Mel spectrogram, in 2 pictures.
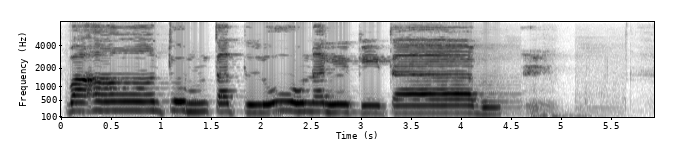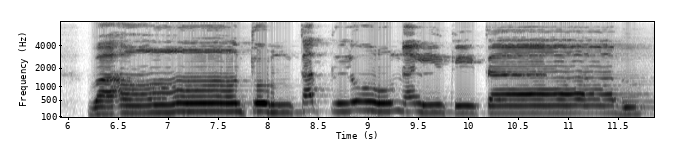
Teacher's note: میم ساکن کے بعد با اور میم کے علاوہ حروف ہے، یعنی ورڈ تا ہے، تو یہاں پر پھر غنہ نہیں کیا، اظہار کیا جائے گا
